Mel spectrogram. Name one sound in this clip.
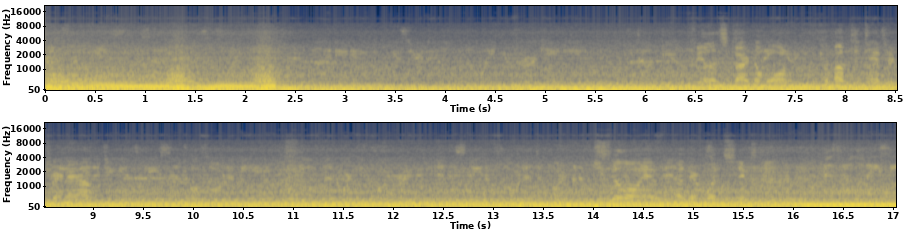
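A car engine hums steadily while driving along a road.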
